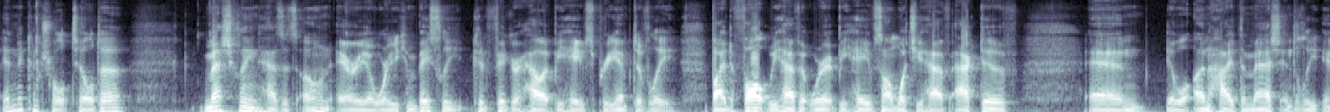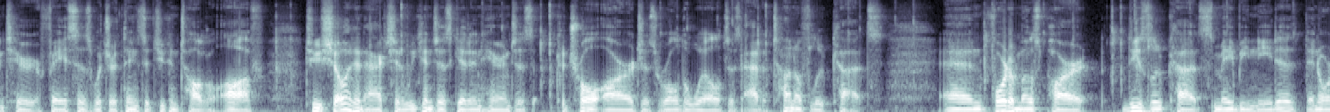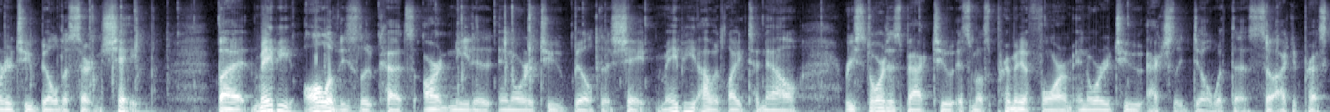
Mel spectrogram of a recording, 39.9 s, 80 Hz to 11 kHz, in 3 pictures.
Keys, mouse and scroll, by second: 2.0 click, 15.5 click, 17.2 r, 17.4 scroll up 1, 18.0 click, 18.2 right click, 18.6 ctrl+r, 18.9 scroll up 1, 19.6 scroll up 7, 19.8 click, 20.0 right click, 20.4 middle click, 20.6-21.4 scroll up 2, 20.8 r, 21.6 click, 21.9 right click, 22.2 middle click, 22.7-23.1 scroll up 1, 23.1 3, 23.6 alt+click, 24.2 scroll down 1, 24.4 g, 24.6 z, 25.1 click, 25.3 middle click, 26.1 alt+click, 27.7 g, 27.9 z, 28.2 click, 28.5 middle click, 29.5 alt+click, 30.8 alt+shift+double click, 31.3 middle click, 31.6 g, 31.9 z, 32.8 middle click, 35.1 middle click, 36.0 scroll up 1, 37.4-37.9 middle drag, 39.2 q.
